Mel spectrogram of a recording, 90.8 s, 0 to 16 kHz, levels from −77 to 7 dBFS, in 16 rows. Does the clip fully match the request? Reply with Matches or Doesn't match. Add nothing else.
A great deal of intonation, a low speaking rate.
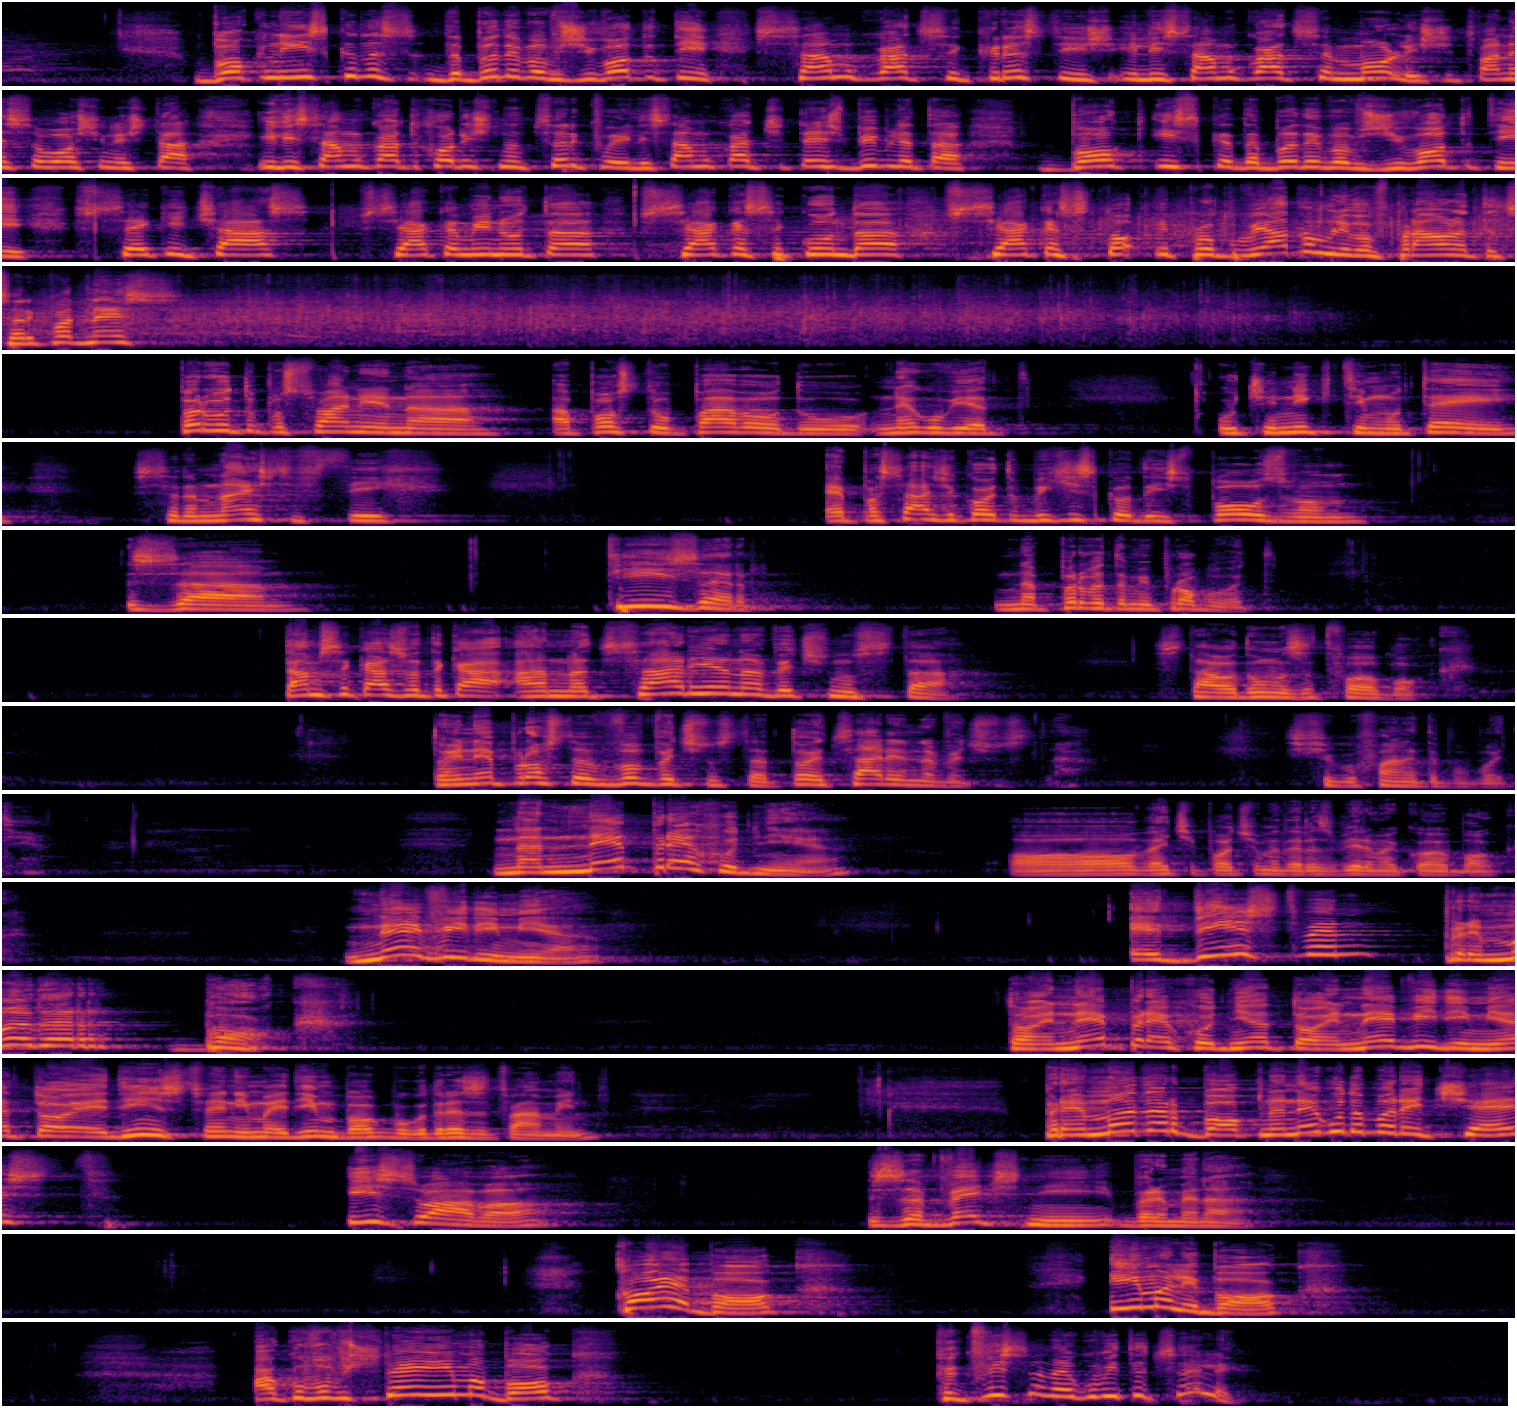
Matches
